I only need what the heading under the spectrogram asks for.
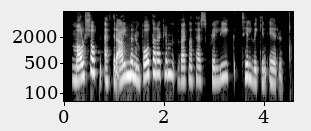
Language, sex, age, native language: Icelandic, female, 30-39, Icelandic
